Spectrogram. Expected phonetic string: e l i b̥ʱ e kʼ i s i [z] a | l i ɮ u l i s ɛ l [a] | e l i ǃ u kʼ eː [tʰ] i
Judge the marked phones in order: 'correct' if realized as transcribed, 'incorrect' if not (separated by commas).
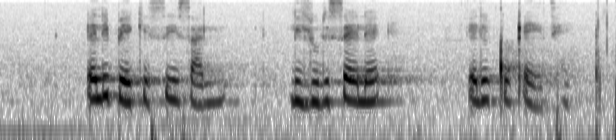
incorrect, incorrect, correct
